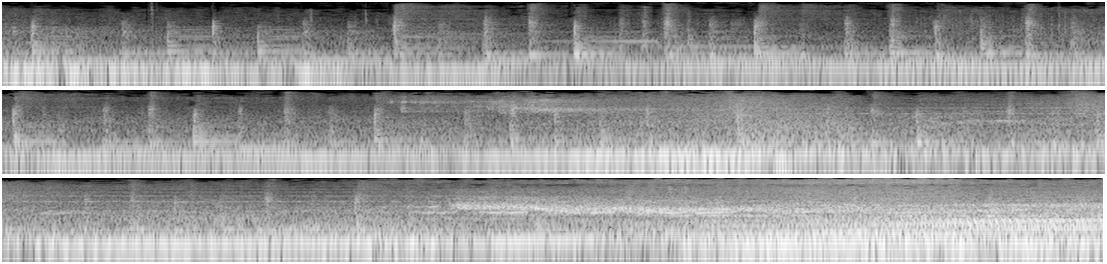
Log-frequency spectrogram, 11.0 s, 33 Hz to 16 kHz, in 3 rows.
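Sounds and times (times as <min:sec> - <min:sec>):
car engine accelerating hard: 0:03.5 - 0:11.0.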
